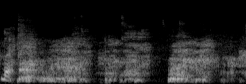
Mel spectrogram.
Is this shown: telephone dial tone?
no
